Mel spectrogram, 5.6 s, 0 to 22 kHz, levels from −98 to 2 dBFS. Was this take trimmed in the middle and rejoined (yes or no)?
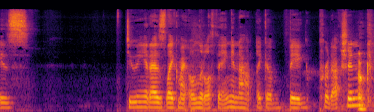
no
